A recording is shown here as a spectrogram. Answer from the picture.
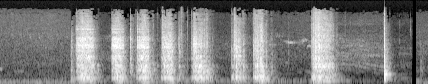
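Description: Handsaw cutting through a wooden board: about eight rasping strokes, roughly two a second, with a short pause before the last one, then a single sharp knock near the end.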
